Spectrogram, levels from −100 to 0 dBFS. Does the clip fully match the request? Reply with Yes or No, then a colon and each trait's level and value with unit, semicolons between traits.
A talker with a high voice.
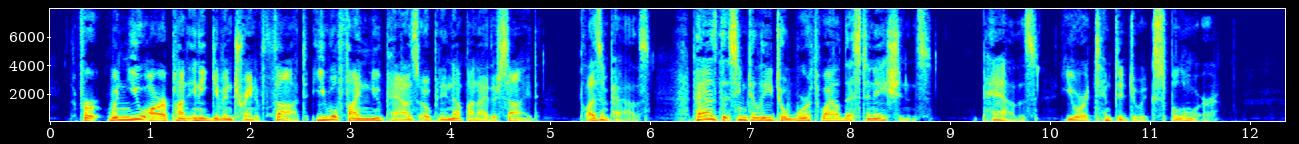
No: medium, 140 Hz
